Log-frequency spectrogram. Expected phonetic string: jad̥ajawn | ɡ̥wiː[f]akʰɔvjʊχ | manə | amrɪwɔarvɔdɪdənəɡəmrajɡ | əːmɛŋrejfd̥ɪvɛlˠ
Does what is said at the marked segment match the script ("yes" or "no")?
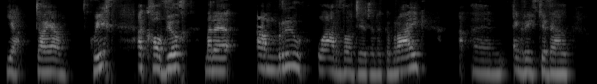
no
